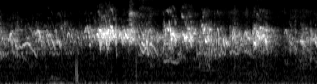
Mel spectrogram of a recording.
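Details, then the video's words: Green budgerigars eating together give a brief run of bright, buzzy warbling and chirps that grows louder after the first second. "Green Budgies Talking"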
